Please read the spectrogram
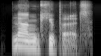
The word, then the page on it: nuncupate: British English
